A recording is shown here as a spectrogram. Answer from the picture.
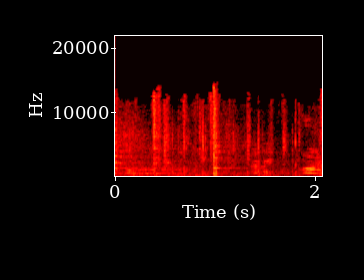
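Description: Scattered sharp taps and knocks on a badminton court between rallies, each with a short echo from the large hall, with faint voices.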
